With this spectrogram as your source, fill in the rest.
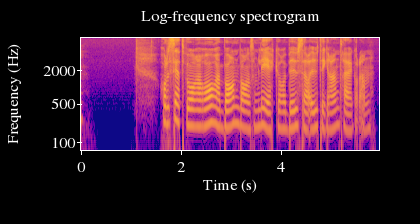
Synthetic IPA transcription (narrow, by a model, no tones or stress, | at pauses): haɖɵsɛt̪ːvoːɾaɾɑːɾabɑːɳbɑːɳsɔmleːkəɾɔbʉ̟ːsaɾʉ̟ːt̪əɪɡɾant̪ʰɾɛːɡɔ̰ːɖə̰n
